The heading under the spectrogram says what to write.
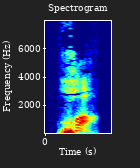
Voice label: "hua4", Chinese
